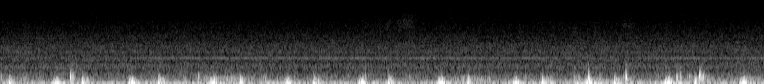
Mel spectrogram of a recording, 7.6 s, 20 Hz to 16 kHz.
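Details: Soft, muffled low paired thumps under a faint steady hum, heard close up with a 3Dio binaural microphone during an ASMR livestream; heartbeat, moderately irregular in the recording.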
